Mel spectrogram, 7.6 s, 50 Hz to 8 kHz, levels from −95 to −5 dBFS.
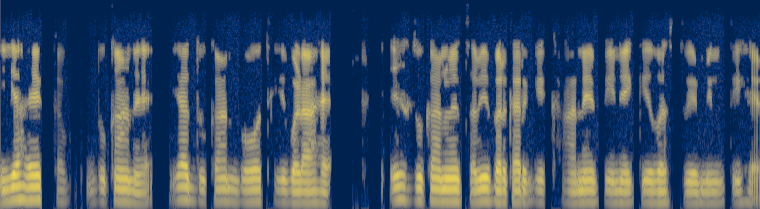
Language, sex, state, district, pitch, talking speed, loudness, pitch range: Hindi, male, Chhattisgarh, Kabirdham, 120 Hz, 165 wpm, -21 LUFS, 115-125 Hz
